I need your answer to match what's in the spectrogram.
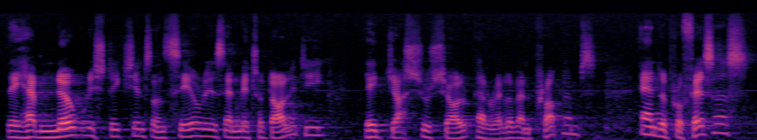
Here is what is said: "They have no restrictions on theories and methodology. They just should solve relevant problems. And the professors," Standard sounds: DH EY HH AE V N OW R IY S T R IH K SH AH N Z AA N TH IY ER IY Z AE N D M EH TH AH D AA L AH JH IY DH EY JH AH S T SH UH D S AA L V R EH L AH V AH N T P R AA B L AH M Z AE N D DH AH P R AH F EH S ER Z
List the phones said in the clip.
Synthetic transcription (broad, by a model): DH EY HH AE V N OW R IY S T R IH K SH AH N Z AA N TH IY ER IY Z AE N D M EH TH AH D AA L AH JH IY DH EY JH AH S T SH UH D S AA L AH R EH L AH V AH N T P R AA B L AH M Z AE N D DH AH P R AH F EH S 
